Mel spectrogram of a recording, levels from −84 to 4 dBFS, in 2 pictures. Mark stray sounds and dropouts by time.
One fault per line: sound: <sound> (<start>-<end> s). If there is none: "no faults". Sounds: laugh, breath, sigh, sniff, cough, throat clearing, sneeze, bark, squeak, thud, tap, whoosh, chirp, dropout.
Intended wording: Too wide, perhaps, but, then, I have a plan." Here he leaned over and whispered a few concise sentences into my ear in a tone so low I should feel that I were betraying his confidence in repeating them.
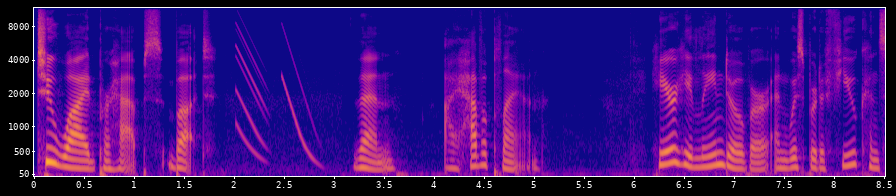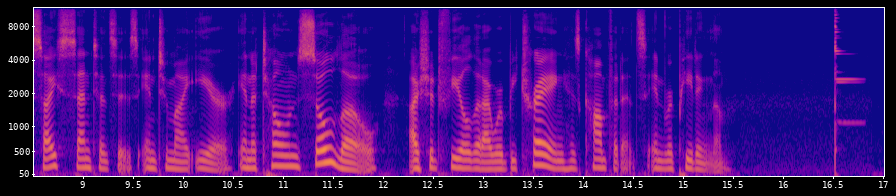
sound: chirp (2.0-2.9 s)
sound: tap (16.5-16.8 s)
